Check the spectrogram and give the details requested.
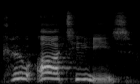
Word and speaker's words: coatis: pigs or raccoony dogs these are quwata you see mrs. Brisbane said reading from the letter pronounced coatis the coatis looked weird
